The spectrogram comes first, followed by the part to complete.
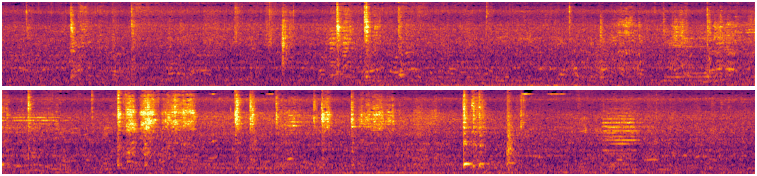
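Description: Metal knife and spatula scraping and tapping on a large flat iron griddle, with scattered sharp clinks, over a light sizzle and a steady low rumble.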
